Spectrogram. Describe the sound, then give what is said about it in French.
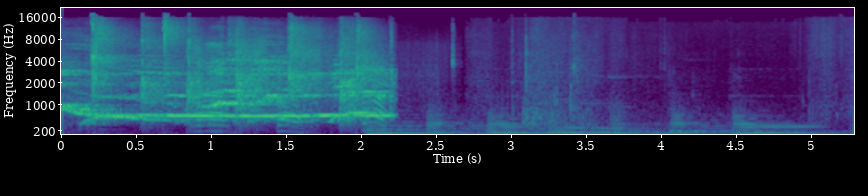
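A burst of loud, dense audience clapping lasts about two seconds, with a sustained cheer-like tone over it, then stops abruptly as a person starts speaking. “Pas besoin de me faire applaudir autant.”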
